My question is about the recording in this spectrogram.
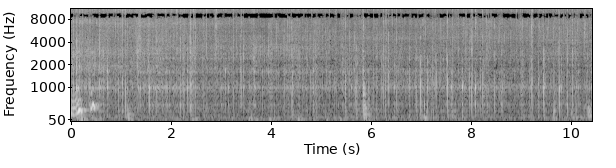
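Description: Hot oil sizzling with a steady crackle in a non-stick frying pan holding cumin seeds, ginger paste and chunks of boiled potato.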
